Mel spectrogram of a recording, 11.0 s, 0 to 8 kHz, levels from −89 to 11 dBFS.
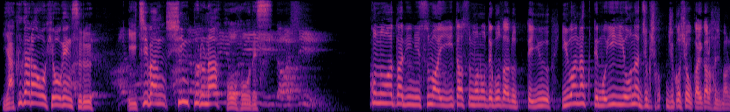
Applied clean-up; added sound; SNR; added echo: none; none; none; none.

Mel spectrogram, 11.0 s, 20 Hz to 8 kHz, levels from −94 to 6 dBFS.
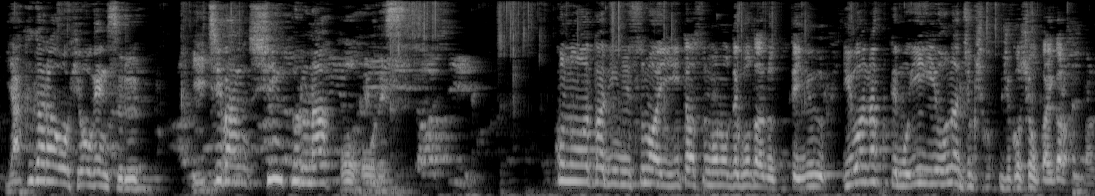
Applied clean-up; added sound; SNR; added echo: classical method WPE with log-MMSE.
